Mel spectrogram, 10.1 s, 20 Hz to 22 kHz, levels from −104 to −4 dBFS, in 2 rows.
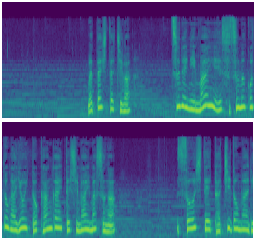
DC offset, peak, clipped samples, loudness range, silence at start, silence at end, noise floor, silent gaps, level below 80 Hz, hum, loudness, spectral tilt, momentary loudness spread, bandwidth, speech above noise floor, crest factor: under 0.1%; -14 dBFS; under 0.1%; 5 LU; 1.7 s; 0 s; -60 dBFS; none; -68 dBFS; none; -29 LUFS; -5 dB/octave; 8 LU; 13.5 kHz; 32 dB; 14 dB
